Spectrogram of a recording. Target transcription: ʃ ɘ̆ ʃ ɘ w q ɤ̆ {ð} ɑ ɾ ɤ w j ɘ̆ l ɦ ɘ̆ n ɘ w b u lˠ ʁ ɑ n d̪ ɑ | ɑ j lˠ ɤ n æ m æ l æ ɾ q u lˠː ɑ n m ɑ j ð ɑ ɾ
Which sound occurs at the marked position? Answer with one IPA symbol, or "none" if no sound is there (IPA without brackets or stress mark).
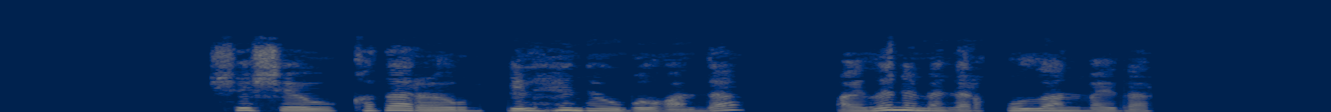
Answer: ð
